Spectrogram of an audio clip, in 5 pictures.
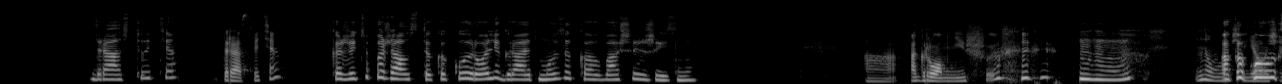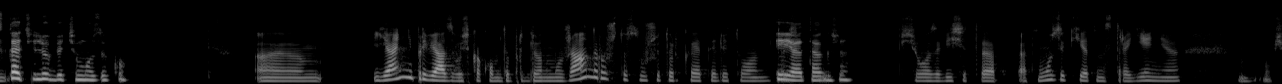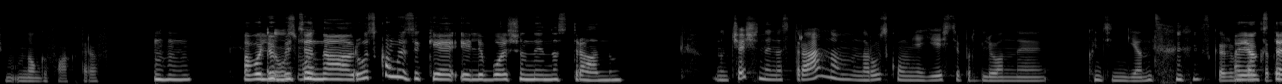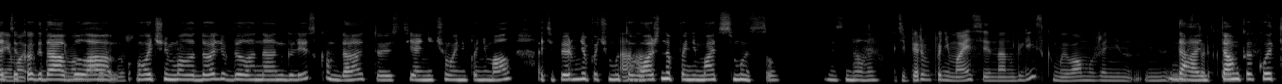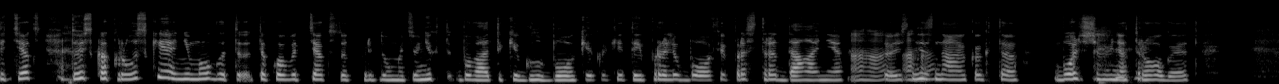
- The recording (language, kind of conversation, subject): Russian, unstructured, Какую роль играет музыка в твоей жизни?
- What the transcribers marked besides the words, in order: laugh; chuckle; other noise; chuckle; chuckle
